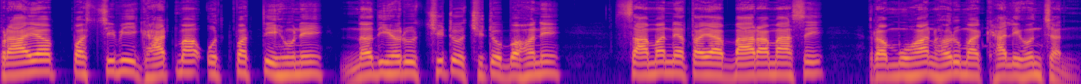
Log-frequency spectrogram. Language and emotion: Nepali, neutral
